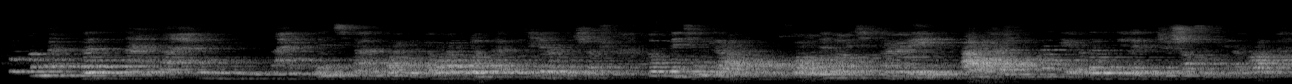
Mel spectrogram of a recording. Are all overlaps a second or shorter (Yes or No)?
No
